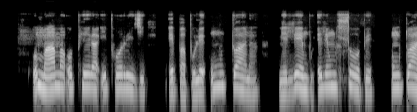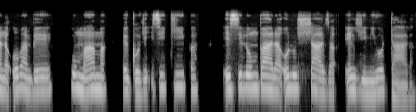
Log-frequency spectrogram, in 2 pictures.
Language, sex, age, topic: North Ndebele, male, 18-24, health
